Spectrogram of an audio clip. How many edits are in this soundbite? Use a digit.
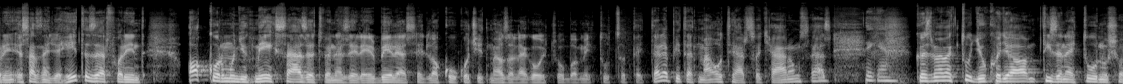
1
